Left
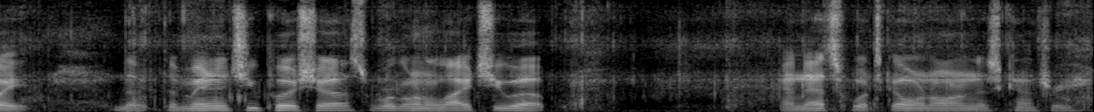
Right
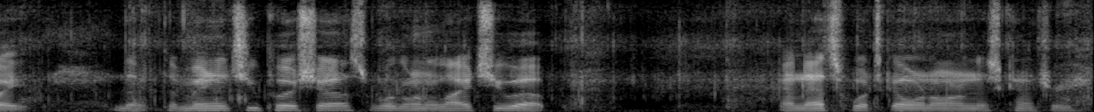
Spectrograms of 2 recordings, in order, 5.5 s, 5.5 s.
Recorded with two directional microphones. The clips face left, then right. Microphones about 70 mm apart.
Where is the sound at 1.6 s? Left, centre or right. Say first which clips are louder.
Left 2 dB; left.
